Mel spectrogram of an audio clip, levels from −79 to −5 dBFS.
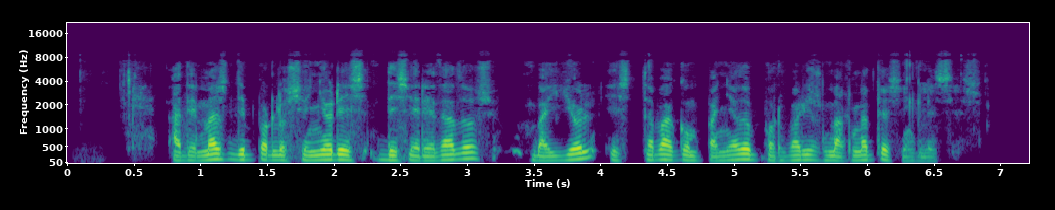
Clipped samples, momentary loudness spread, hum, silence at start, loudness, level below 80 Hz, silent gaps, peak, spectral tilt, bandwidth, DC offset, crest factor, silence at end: under 0.1%; 14 LU; none; 0.45 s; -22 LUFS; -64 dBFS; none; -4 dBFS; -5.5 dB/octave; 9.6 kHz; under 0.1%; 18 dB; 0.4 s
